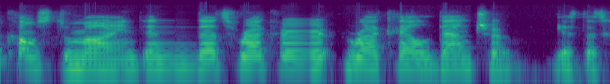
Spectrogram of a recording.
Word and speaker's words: Raquel Dancho: Well, one comes to mind, and that's Raquel Dancho. Yes, that's how you pronounce it.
